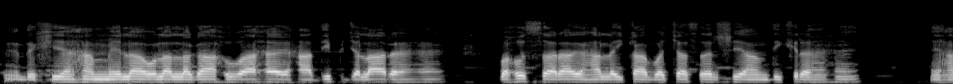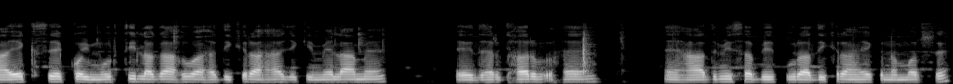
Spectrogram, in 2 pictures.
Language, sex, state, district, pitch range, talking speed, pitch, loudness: Hindi, male, Chhattisgarh, Balrampur, 115-120 Hz, 165 wpm, 120 Hz, -15 LUFS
